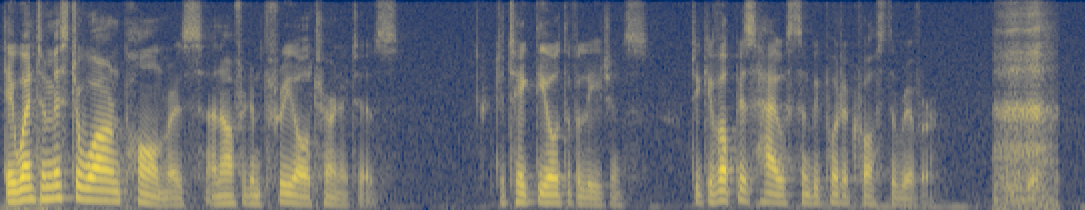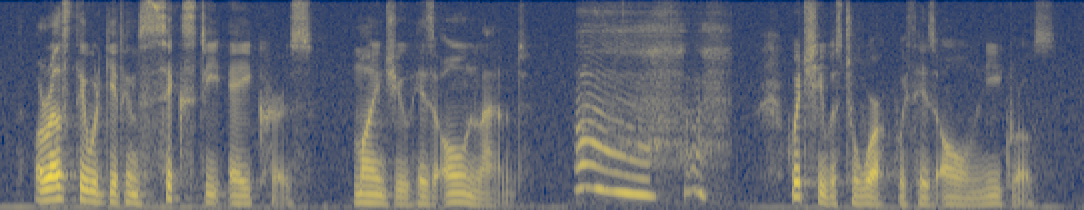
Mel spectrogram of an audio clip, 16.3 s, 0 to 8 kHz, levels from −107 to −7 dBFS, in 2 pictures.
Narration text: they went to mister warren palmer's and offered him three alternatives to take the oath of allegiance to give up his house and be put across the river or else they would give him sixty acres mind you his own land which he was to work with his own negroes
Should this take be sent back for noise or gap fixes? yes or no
yes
